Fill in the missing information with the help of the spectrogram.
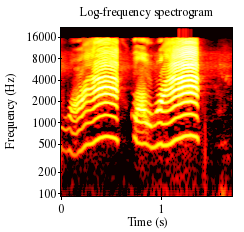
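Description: A common myna imitating human speech: two drawn-out, voice-like syllables, the second rising then falling, with nothing else heard.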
